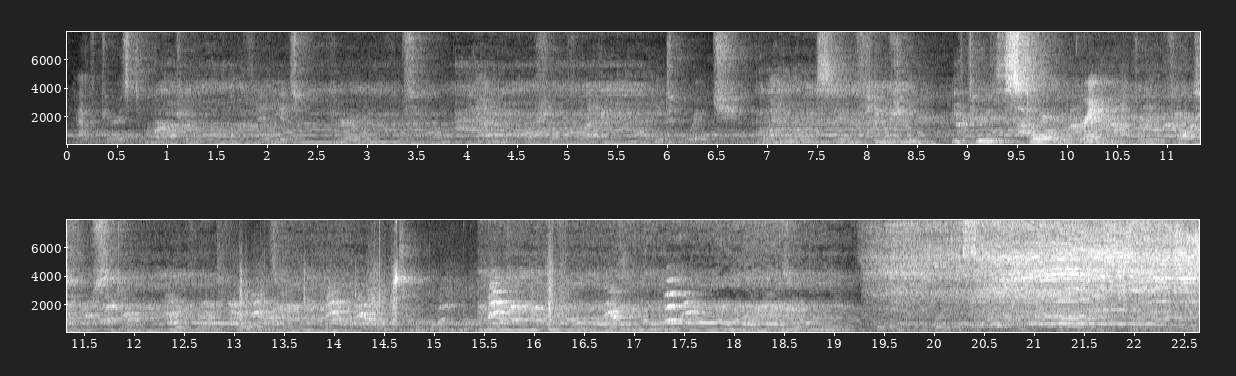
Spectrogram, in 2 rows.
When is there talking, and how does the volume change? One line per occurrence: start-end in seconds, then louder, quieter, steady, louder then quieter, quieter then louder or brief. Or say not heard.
0.1-22.6 louder then quieter.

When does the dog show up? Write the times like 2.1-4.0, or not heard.
8.8-17.8.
